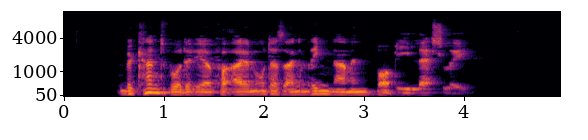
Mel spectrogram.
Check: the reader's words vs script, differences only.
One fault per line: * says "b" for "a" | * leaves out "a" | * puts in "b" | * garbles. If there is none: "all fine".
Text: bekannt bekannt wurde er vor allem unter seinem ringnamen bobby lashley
* leaves out "bekannt"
